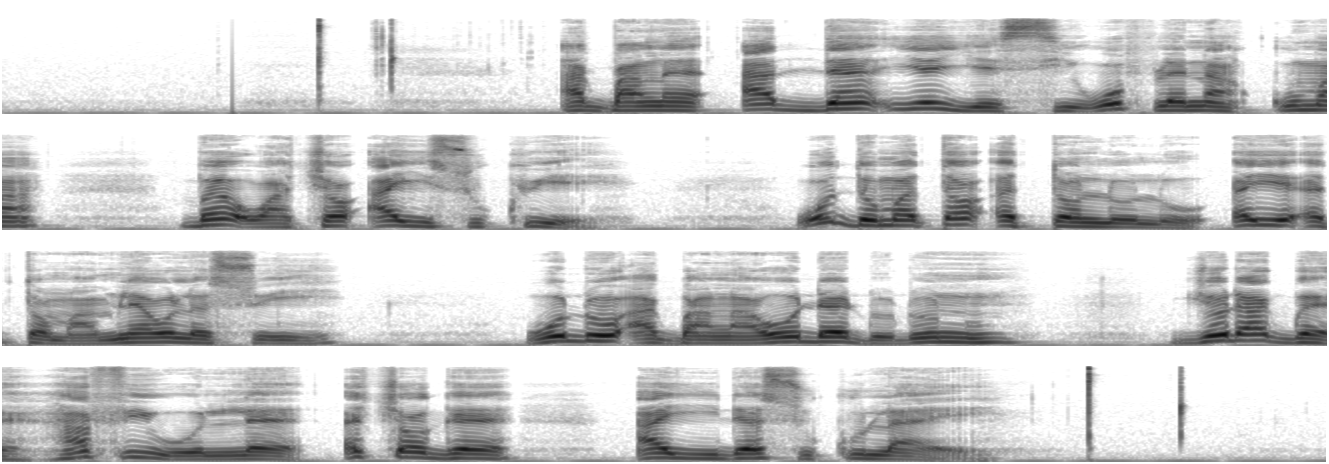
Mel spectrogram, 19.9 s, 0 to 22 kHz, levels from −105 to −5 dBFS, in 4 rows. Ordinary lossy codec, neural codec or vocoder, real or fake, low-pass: none; none; real; none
